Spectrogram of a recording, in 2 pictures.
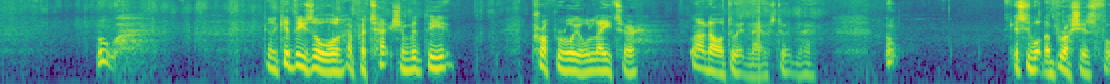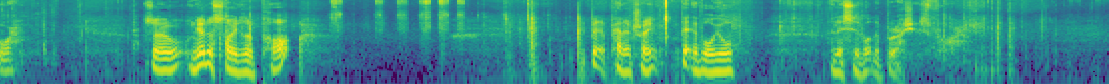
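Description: An older man talks calmly and close by.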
